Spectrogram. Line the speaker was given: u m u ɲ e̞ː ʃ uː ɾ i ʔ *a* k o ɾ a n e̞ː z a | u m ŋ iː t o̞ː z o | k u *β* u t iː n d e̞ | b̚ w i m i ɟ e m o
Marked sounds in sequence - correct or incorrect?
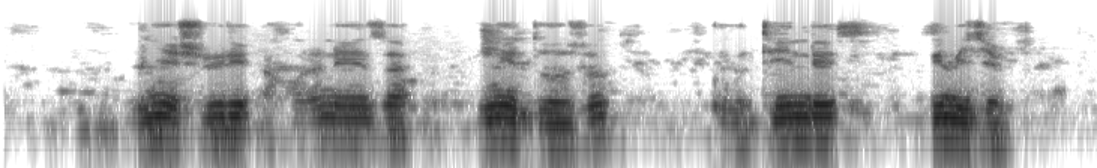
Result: correct, correct

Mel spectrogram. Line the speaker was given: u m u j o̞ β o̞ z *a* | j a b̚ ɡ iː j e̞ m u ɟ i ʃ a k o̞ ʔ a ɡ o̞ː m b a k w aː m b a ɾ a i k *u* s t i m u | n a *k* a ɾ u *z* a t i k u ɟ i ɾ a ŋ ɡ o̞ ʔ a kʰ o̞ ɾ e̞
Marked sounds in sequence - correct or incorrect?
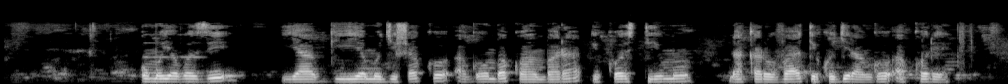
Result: incorrect: i, incorrect: o, correct, incorrect: v

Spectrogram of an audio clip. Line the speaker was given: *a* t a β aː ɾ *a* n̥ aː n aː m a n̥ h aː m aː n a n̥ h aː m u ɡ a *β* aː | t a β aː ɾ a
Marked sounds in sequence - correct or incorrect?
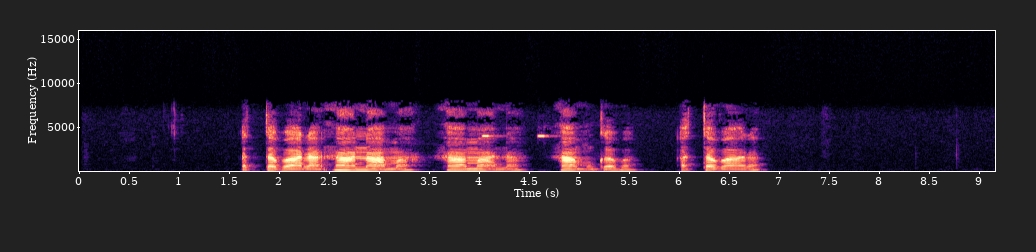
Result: correct, correct, correct

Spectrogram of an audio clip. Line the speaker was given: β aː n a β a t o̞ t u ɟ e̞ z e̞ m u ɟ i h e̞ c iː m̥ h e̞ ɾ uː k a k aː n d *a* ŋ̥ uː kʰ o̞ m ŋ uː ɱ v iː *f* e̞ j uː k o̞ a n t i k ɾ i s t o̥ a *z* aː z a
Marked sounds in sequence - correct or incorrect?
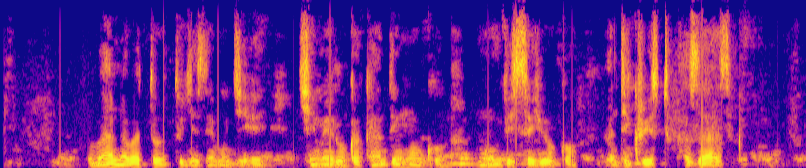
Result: incorrect: i, incorrect: s, correct

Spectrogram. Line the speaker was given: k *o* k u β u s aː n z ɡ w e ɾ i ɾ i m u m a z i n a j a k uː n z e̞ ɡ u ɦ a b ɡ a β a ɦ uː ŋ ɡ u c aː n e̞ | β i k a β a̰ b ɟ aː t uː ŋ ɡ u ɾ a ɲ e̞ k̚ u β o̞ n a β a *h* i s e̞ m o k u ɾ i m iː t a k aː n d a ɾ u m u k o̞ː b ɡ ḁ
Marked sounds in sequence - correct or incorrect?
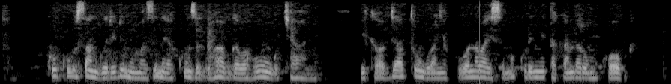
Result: incorrect: u, correct

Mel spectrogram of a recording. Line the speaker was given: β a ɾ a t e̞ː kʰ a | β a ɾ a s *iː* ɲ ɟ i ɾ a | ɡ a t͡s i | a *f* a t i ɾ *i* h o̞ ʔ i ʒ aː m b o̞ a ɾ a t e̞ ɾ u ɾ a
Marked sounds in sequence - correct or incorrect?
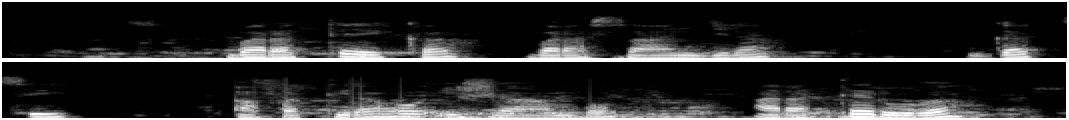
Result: incorrect: aː, correct, incorrect: a

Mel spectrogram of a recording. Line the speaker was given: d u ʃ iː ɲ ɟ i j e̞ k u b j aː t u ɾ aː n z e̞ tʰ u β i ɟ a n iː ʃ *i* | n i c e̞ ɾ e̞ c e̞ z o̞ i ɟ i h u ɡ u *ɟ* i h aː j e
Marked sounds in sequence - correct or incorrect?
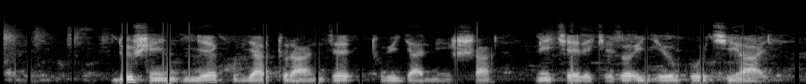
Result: incorrect: a, incorrect: c

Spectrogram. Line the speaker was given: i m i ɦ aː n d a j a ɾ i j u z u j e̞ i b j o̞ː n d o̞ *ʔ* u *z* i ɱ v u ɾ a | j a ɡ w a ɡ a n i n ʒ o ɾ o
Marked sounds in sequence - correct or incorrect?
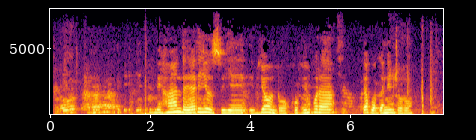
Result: incorrect: k, incorrect: v

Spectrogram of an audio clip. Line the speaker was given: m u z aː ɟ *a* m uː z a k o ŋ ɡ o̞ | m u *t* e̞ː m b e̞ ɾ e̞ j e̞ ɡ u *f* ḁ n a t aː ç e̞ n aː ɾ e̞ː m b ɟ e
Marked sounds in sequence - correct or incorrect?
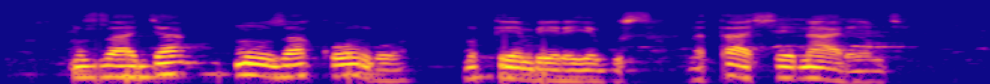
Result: correct, correct, incorrect: s

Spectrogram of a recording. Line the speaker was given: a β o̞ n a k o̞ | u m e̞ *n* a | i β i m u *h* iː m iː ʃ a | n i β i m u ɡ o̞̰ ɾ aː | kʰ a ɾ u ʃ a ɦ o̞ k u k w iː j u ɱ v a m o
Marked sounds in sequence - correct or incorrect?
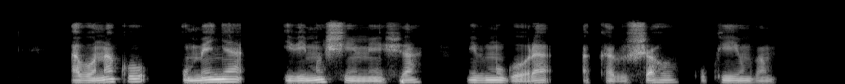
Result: incorrect: ɲ, incorrect: ʃ

